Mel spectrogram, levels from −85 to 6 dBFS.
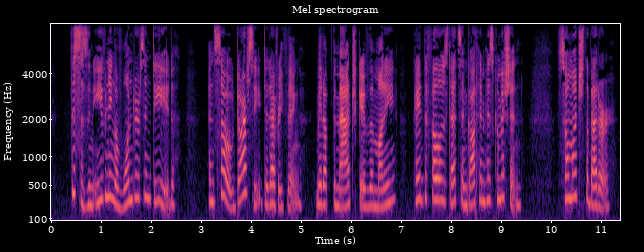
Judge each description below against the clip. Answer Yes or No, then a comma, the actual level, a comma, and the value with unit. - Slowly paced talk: No, average, 170 wpm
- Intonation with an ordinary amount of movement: Yes, average, 4.6 semitones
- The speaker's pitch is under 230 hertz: No, very high, 270 Hz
